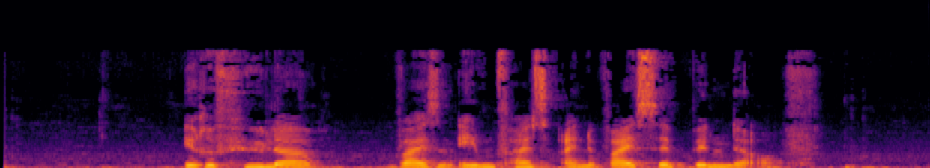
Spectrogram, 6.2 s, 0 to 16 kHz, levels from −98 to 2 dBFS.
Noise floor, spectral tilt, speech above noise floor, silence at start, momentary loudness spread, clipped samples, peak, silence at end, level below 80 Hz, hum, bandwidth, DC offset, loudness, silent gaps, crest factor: -49 dBFS; -5.5 dB/octave; 27 dB; 0.05 s; 21 LU; under 0.1%; -4 dBFS; 0.25 s; -44 dBFS; none; 11.5 kHz; under 0.1%; -22 LUFS; none; 18 dB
